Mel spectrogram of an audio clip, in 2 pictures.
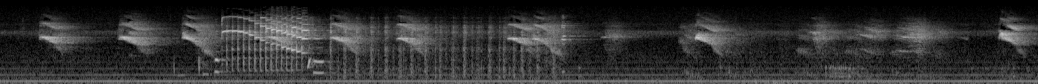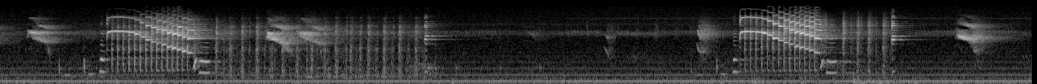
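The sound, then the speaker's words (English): Oropendola calls repeat throughout, with bursts of liquid, gurgling, descending notes and sharp chirps rising to a louder flurry every few seconds, clear over a steady low hum. “I studied Oropendulas for 6 years, not their sounds and not the acoustics, but I studied their mating system”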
